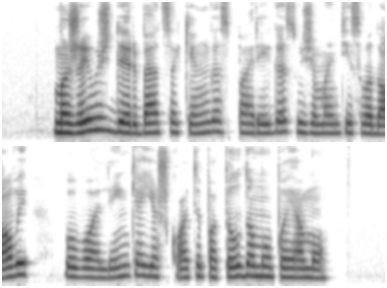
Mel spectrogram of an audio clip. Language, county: Lithuanian, Kaunas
